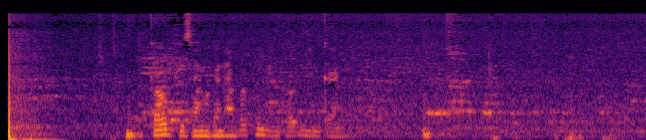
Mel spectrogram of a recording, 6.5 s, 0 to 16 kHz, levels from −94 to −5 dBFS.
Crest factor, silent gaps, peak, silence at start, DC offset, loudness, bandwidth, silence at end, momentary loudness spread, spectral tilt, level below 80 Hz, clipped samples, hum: 32 dB; none; -4 dBFS; 0.05 s; under 0.1%; -38 LUFS; 11.5 kHz; 0 s; 18 LU; -5.5 dB/octave; -50 dBFS; under 0.1%; none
